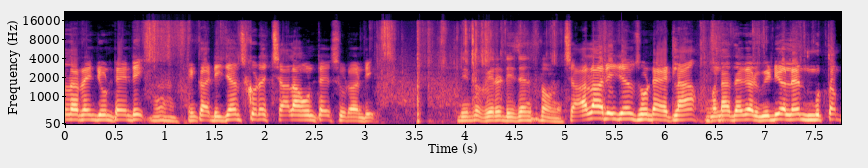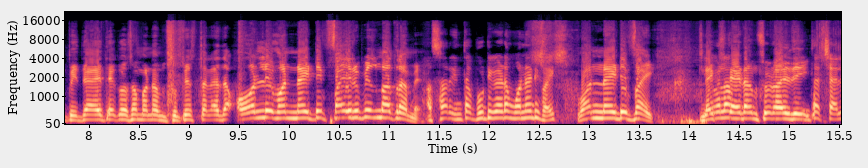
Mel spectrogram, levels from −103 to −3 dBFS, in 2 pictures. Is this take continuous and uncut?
yes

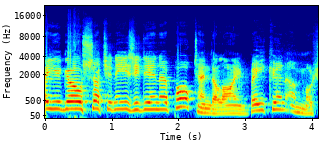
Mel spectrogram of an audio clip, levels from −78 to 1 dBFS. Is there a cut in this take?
no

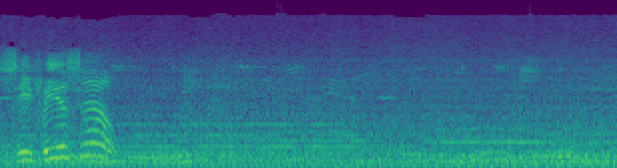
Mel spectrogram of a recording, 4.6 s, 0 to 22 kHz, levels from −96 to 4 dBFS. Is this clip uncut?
no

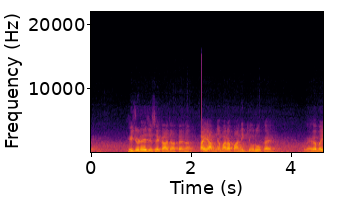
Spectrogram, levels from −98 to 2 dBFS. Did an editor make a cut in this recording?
yes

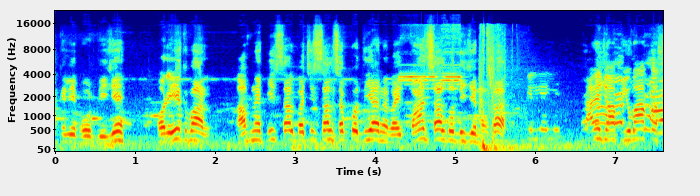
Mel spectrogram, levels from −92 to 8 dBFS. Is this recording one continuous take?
no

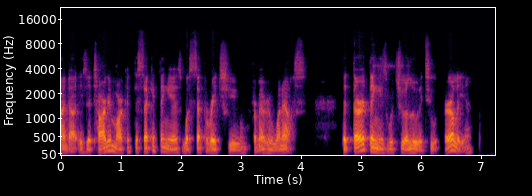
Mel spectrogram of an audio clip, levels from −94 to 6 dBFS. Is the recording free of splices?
yes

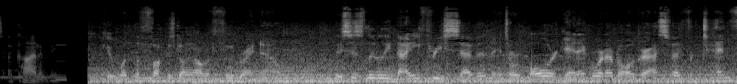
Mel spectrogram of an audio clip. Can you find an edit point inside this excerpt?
no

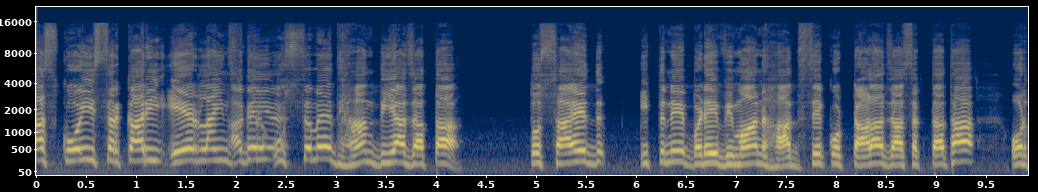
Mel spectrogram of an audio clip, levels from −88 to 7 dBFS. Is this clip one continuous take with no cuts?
no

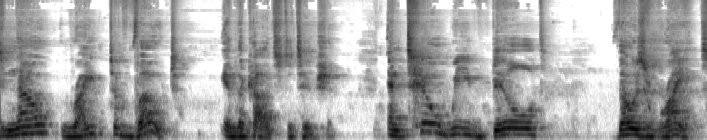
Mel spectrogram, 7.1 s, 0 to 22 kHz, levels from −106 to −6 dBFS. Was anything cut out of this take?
yes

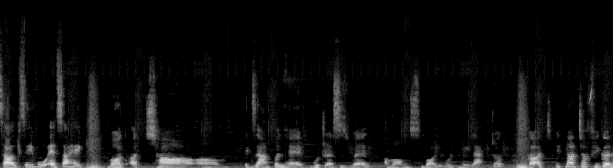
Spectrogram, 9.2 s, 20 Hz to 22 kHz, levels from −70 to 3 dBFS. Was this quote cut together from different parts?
yes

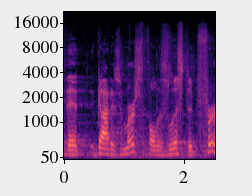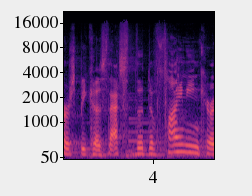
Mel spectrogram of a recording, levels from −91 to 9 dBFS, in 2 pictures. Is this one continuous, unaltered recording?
yes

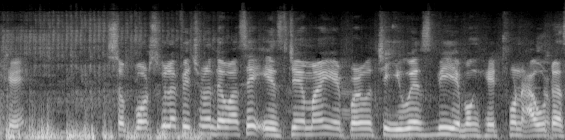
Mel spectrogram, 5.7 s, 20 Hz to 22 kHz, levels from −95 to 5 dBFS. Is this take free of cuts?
yes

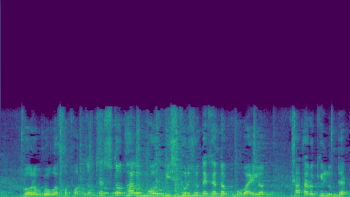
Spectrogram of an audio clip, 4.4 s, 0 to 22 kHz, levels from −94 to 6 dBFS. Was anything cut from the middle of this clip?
yes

